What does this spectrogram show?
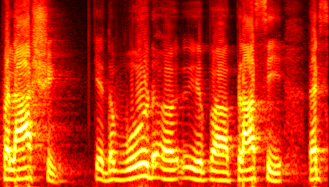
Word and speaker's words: Plassey: Okay, Plassey is an anglicized pronunciation of Palashi.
